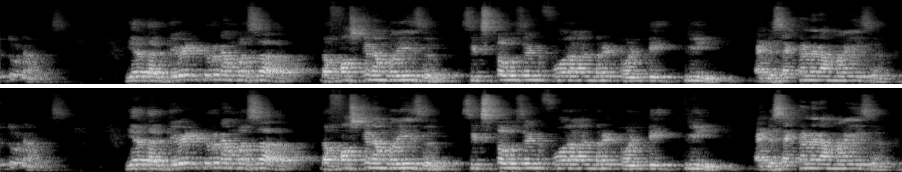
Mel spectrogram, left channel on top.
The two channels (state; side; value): normal; both; correlation 0.47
